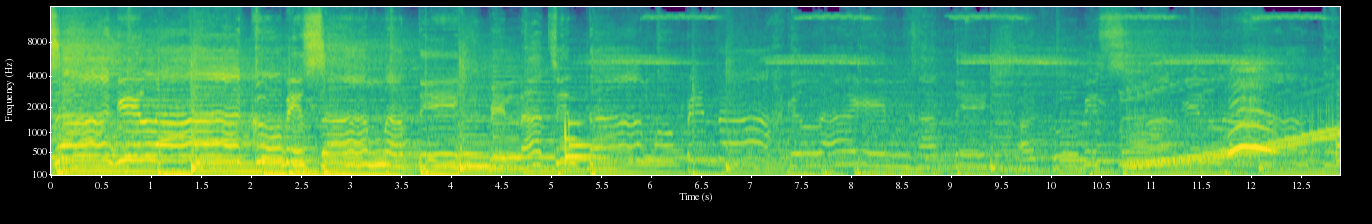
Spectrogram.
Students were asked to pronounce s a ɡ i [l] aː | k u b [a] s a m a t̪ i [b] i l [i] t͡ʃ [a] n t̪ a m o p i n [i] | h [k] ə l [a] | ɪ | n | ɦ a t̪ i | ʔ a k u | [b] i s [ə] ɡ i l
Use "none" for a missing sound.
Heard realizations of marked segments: l, i, b, a, i, a, k, a, b, a

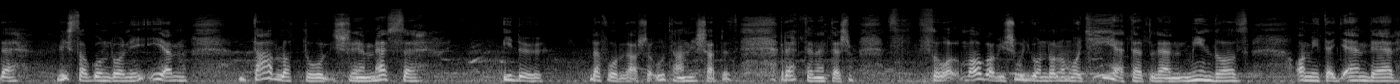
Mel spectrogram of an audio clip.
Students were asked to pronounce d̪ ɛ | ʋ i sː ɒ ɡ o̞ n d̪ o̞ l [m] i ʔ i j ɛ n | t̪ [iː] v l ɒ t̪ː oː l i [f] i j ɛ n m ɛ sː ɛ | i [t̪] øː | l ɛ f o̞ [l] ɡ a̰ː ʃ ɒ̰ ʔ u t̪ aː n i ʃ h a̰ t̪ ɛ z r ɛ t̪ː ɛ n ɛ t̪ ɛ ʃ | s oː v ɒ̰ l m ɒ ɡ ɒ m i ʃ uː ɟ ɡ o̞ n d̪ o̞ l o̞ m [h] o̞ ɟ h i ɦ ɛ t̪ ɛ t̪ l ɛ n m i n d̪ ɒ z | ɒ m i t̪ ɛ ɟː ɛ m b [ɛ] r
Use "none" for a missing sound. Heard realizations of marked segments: n, aː, ʃ, d̪, r, h, ɛ

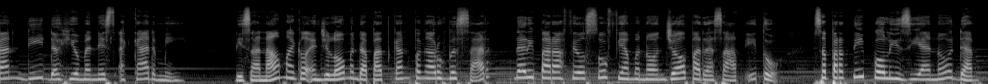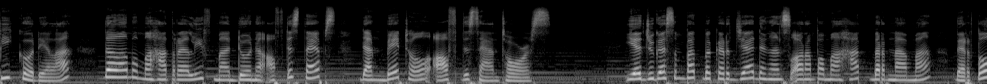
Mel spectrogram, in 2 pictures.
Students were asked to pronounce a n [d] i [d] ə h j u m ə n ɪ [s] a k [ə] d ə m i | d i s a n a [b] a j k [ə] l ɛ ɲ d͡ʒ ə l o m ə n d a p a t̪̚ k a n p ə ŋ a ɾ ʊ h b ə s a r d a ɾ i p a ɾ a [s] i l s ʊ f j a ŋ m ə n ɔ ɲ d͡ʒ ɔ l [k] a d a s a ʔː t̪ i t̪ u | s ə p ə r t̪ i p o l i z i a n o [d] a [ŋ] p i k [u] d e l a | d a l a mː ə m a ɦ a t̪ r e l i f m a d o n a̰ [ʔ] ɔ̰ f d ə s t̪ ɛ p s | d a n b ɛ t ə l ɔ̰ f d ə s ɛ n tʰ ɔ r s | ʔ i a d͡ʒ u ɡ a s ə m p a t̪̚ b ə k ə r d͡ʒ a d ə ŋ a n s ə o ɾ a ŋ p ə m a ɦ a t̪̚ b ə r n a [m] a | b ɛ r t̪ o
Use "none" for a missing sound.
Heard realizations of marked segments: d, d, s, a, m, ə, f, p, d, n, o, ʔ, m

